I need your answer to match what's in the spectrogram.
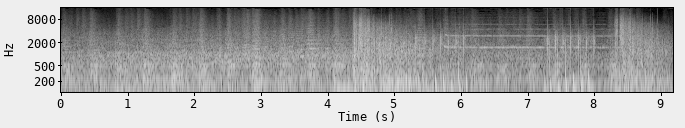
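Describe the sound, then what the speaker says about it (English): World War I tank gunfire in battle: repeated heavy booms and rapid firing shots over a dense, continuous roar of combat, loud and close, with sharp blasts around the middle and near the end. "halted, and opened fire."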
